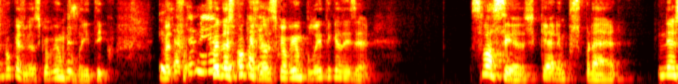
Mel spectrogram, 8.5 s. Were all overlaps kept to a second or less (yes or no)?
no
